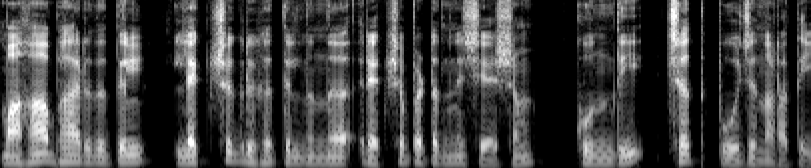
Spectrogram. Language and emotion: Malayalam, neutral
